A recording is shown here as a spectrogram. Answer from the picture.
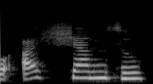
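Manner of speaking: अशमसु very slow, with the a going straight into a doubled sh; silent lam. Shown as a demonstration. Teacher shows the students a sun letter. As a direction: stretch अशमसु without any l. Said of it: "अश direct मैं हमजा को शीन में मिला रही हूँ".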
